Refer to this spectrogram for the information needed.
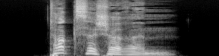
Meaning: strong dative masculine/neuter singular comparative degree of toxisch
- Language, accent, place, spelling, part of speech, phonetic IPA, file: German, Germany, Berlin, toxischerem, adjective, [ˈtɔksɪʃəʁəm], De-toxischerem.ogg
